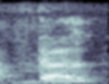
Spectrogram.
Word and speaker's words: though: Gentle voice सौम्य आवाज, दो THOUGH इसका उच्चारण होता है दो।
